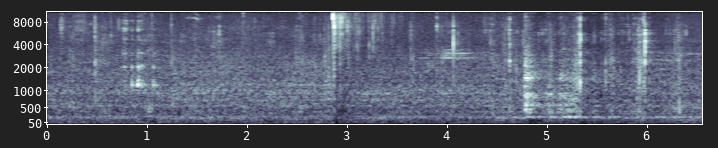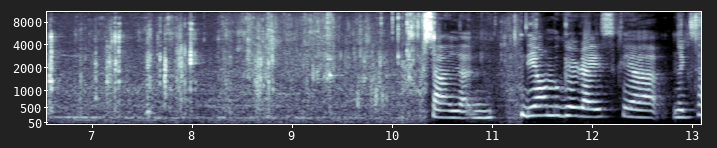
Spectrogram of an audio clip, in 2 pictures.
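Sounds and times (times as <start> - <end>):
low hum: 0.0 - 11.3
crunchy lettuce chewing: 1.3 - 11.3.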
